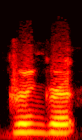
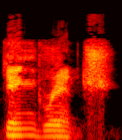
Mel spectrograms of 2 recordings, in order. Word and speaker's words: Gingrich: a recent speech to a Christian congregation, Newt Gingrich I think it's pronounced Gingrich.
